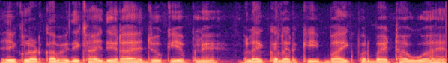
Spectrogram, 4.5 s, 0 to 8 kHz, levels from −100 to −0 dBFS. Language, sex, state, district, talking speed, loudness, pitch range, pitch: Hindi, male, Uttar Pradesh, Budaun, 225 wpm, -15 LUFS, 120-125 Hz, 125 Hz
